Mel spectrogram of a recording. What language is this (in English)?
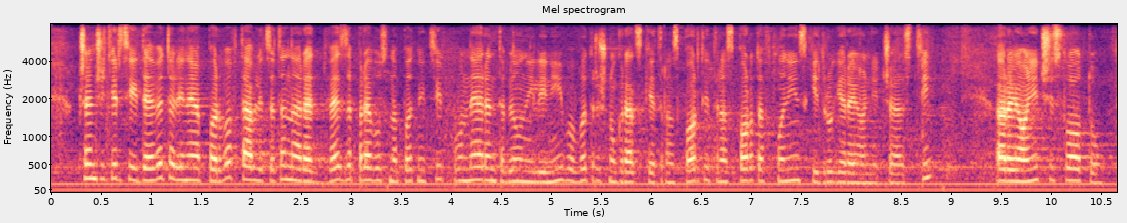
Bulgarian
